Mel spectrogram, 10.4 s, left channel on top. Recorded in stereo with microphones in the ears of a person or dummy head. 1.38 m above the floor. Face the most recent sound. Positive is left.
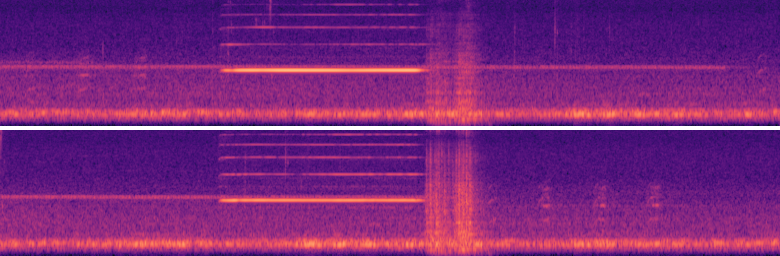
turn(degrees=-50)  # may be behind; listen again after turning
